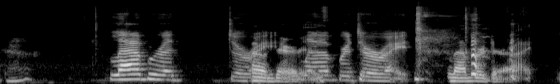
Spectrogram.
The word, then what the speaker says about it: Labradorite: Yeah, labradite. lap. I know I'm not saying it right. How did it said that? Labradorite.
